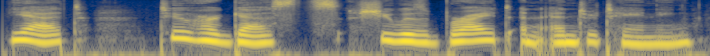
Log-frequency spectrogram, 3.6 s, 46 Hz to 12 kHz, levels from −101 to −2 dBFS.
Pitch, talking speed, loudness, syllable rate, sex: 195 Hz, 150 wpm, -17 LUFS, 4.0 syllables/s, female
